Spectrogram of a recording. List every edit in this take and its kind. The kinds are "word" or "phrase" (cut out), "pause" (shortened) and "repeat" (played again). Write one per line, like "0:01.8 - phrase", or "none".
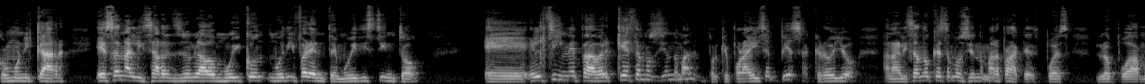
none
